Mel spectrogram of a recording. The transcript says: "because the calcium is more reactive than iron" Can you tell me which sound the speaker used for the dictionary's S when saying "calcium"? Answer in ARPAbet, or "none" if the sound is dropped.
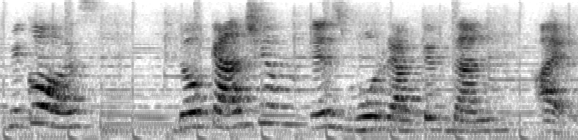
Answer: SH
